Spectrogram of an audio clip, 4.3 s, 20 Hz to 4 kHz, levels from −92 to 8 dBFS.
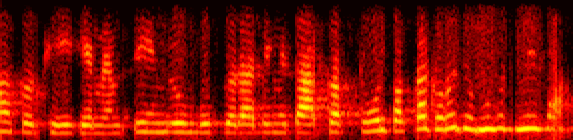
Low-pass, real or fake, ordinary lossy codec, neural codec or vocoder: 3.6 kHz; fake; Opus, 16 kbps; vocoder, 22.05 kHz, 80 mel bands, Vocos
